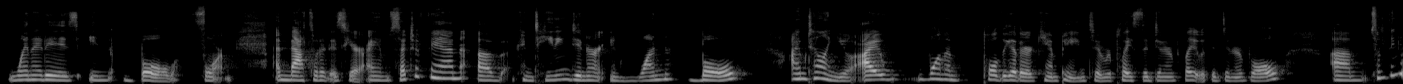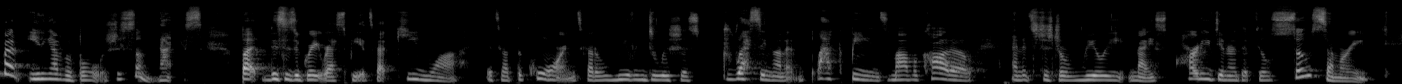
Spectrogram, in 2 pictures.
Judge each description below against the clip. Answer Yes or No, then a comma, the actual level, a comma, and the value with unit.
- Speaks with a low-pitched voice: No, high, 205 Hz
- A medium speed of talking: Yes, average, 190 wpm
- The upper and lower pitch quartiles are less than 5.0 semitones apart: Yes, average, 4.0 semitones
